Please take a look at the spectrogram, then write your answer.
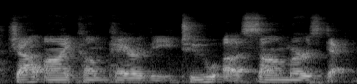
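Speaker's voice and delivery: slow, evenly beaten "Shall I compare thee to a summer's day"; measured ten-syllable meter demo; counted-out iambic syllables. Shown as a demonstration. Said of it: "we know it's ten syllables long".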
